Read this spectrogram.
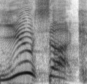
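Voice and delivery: loud, high-pitched outburst; indignant shout. Acted. Band fan hitting back at a co-host, indignant shout. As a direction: yell it as a furious insult.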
